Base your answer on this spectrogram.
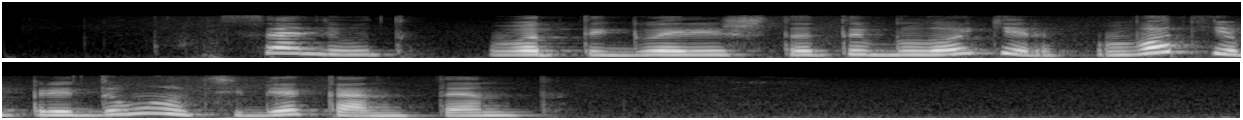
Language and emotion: Russian, positive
